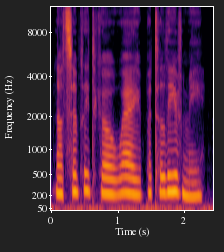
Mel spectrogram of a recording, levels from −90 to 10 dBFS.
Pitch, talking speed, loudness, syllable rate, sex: 225 Hz, 220 wpm, -19 LUFS, 5.6 syllables/s, female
